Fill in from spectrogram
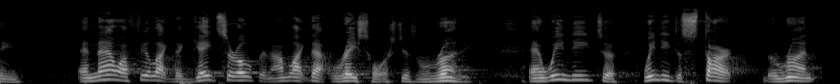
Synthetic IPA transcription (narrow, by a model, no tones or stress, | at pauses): ĩm | ʔɨ̃nːaʊaɪfilaɪk̚ðɨɡeɪtsə˞oʊpɨ̃nãɪ̃mlaɪk̚ðɨ̰ʔ̚ɹeɪshɔ̰ɹsd̥ʒ̥ʌst̚ɹʌnɪ̃ŋ | ʔɨ̃nwinid̚tʰɨ | winid̚tɨstɑɹt̚ | əɹʌ̃n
